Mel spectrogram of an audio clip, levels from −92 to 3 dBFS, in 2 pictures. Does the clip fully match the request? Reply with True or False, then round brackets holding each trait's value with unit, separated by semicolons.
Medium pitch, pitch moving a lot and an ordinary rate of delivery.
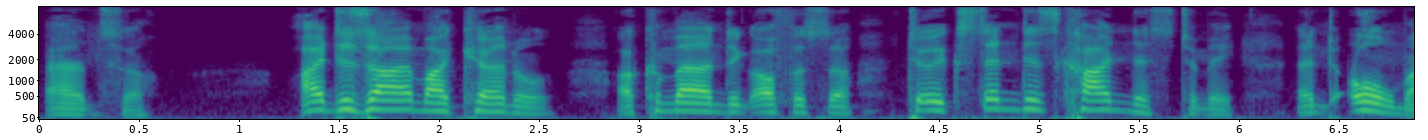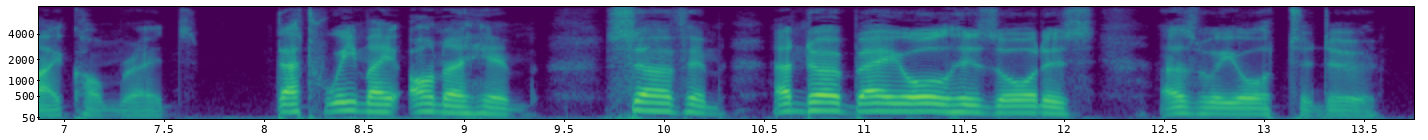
True (150 Hz; 6.7 semitones; 155 wpm)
